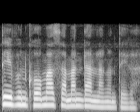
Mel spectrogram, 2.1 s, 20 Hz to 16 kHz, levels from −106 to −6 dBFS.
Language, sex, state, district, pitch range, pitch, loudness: Wancho, female, Arunachal Pradesh, Longding, 135-185 Hz, 165 Hz, -17 LUFS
